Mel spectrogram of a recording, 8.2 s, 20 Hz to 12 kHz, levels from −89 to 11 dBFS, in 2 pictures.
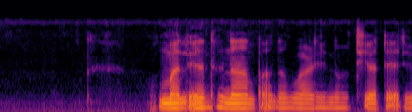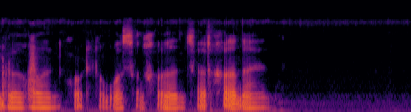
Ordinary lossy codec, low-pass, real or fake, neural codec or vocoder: AAC, 64 kbps; 7.2 kHz; fake; codec, 16 kHz, 2 kbps, FunCodec, trained on LibriTTS, 25 frames a second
